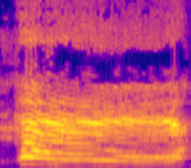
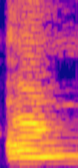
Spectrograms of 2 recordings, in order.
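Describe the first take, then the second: First: It is said weakly, trailing off. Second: It is said strongly, ending firmly.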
